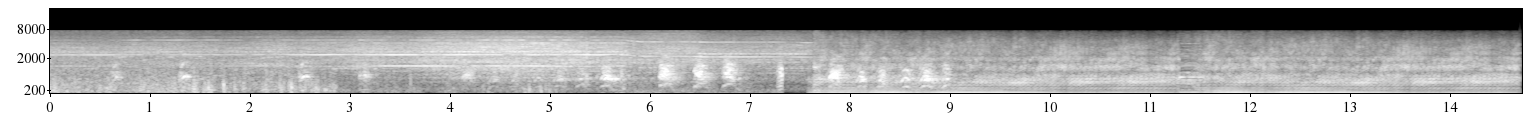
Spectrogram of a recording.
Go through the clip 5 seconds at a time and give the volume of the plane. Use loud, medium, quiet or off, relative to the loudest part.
loud, loud, medium.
